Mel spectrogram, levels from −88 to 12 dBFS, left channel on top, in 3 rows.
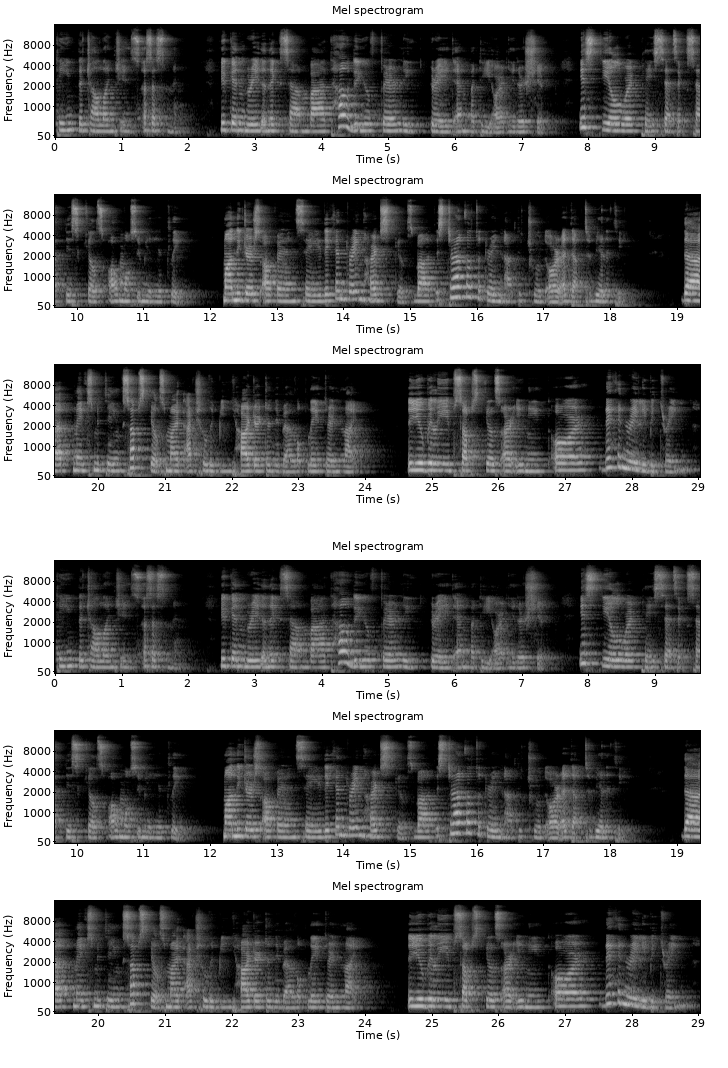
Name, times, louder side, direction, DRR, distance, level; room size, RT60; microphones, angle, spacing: voice 1, 0.0-1.9 2.5-5.4 5.6-7.3 7.9-11.6 12.2-16.5 16.8-18.2 19.1-23.9 24.6-28.8, left 2 dB, 20° left, 4 dB, 0.7 m, -25 dB
7.7 x 6.5 x 3.3 m, 0.78 s
head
